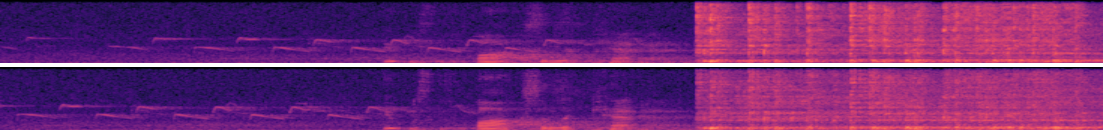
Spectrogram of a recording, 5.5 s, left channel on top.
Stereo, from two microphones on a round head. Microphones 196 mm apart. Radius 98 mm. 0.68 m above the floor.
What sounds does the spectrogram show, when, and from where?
1.9 s a man speaking: 35° right (ahead or behind), 1.5 m; by 3.3 s 40° right (ahead or behind), 1.4 m
3.5 s a pop: 70° left (ahead or behind), 3.5 m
